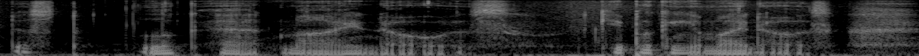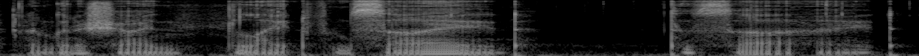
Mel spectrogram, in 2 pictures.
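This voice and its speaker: In a medical exam ASMR roleplay, a man gives soothing, measured instructions in a breathy, husky whisper and a soft, low voice. His delivery is expressive.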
